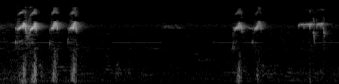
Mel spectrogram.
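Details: Blue-crowned hanging parrot kept as a lure bird, recorded April 2021 while calling wildly and persistently: high, thin, shrill chirps in a quick run of three, a pause, then two more and a final short chatter, in a quiet setting.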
